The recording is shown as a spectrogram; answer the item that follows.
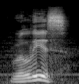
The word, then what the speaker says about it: release: 발음은 release, 끝에 SE가 z로 나는 게 아니라 s로 나야 됩니다.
